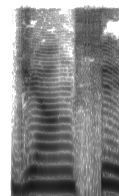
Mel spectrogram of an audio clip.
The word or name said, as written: Jiangsu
